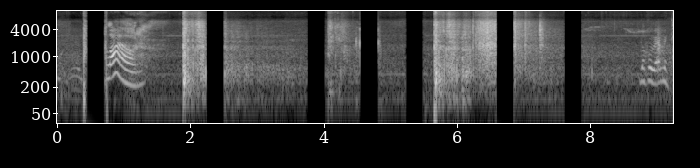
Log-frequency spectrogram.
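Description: Fourth of July fireworks bang and crackle in a rapid series of loud, close bursts, with whistling rockets rising between them and people talking and reacting throughout.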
